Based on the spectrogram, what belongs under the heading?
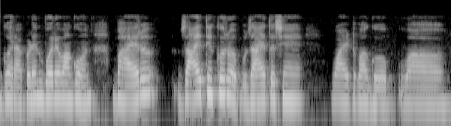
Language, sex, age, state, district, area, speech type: Goan Konkani, female, 18-30, Goa, Murmgao, rural, spontaneous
